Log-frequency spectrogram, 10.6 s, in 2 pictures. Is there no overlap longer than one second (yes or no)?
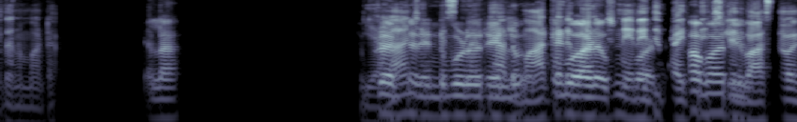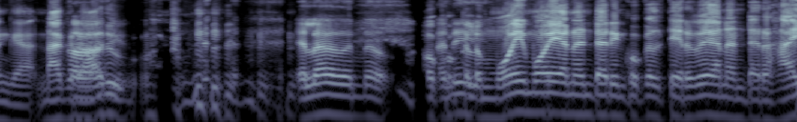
no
